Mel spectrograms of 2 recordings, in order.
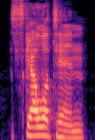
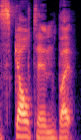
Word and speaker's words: Skelton: get some quarterback besides Skeleton, or I should say his name is actually John Skelton, we'll just say Skelton. I'm not sure on his first name, but hey, it sounds like Skeleton.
